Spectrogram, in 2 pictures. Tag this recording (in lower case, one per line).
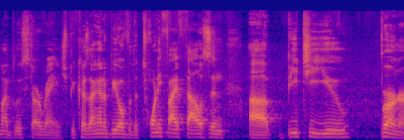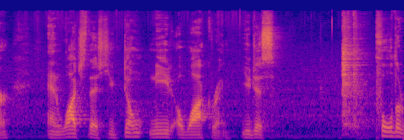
speech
